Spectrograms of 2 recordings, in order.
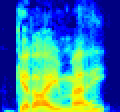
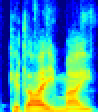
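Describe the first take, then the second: First: It is said in an imitated Australian accent. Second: It is said in the speaker's ordinary accent.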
